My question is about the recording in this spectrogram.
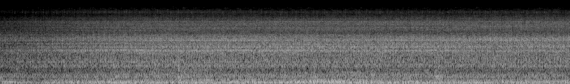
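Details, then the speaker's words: Toyota Vios at idle after a typewriter-like valvetrain ticking was repaired, with the valve cover set on but not yet sealed. Even, settled drone with no ticking and the oil light off; the engine is now quiet. Normal idle. "Tahimik na siya mga bossing."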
